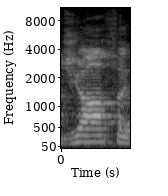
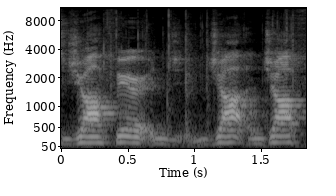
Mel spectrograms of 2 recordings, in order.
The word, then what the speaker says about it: Jaffa: It's not Jaffa cakes, it's Jaffir cakes or something like that. It's like a non-existent R.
